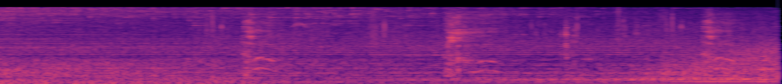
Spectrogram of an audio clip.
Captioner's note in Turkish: Osman öksürüyor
